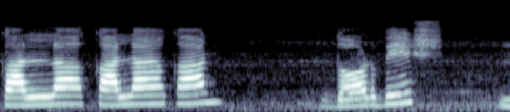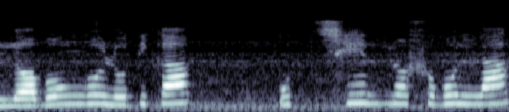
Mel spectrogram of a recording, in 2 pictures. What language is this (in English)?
Bangla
